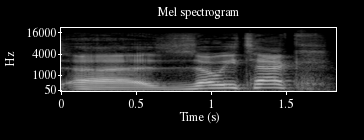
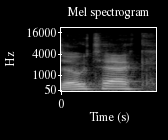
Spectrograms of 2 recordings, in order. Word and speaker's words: Zotech: Fat Pastor says it's Zoetech. It's actually pronounced Zotech.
